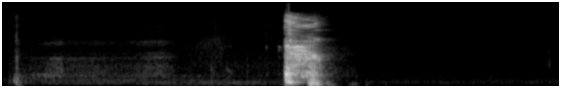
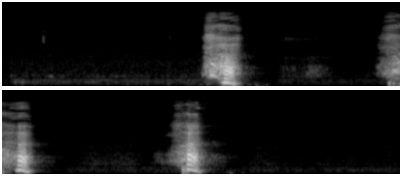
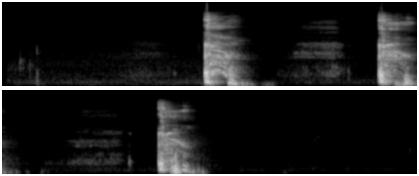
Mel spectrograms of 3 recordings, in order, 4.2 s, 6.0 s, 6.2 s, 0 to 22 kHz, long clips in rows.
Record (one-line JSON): {"cough_length": "4.2 s", "cough_amplitude": 32768, "cough_signal_mean_std_ratio": 0.19, "exhalation_length": "6.0 s", "exhalation_amplitude": 29259, "exhalation_signal_mean_std_ratio": 0.2, "three_cough_length": "6.2 s", "three_cough_amplitude": 32767, "three_cough_signal_mean_std_ratio": 0.23, "survey_phase": "alpha (2021-03-01 to 2021-08-12)", "age": "45-64", "gender": "Male", "wearing_mask": "No", "symptom_none": true, "smoker_status": "Never smoked", "respiratory_condition_asthma": true, "respiratory_condition_other": false, "recruitment_source": "REACT", "submission_delay": "4 days", "covid_test_result": "Negative", "covid_test_method": "RT-qPCR"}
